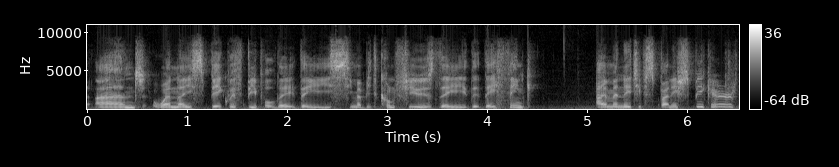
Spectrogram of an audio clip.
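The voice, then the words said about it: French-accented English. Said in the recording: “My accent definitely doesn't sound British to them ... a big majority of them, I'd say, can tell that I'm that yeah I'm a French speaker”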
